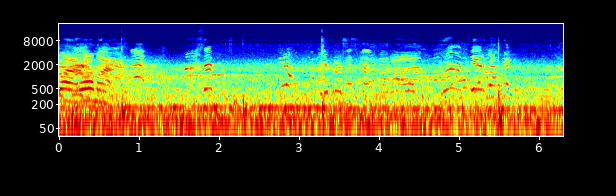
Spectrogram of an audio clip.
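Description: Several high young voices calling and shouting in short bursts during a youth football game, over a steady low hum.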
